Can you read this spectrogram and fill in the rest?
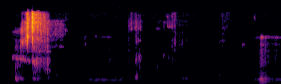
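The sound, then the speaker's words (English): A loud, sharp crunch as a Barnana spicy mango salsa kettle-style chip is bitten, followed by quieter chewing mixed with low muffled hums, then another brief burst of crunching at the end. “So let me give another chip.”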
